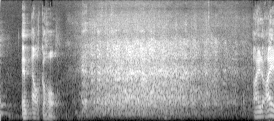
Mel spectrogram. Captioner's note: laughing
